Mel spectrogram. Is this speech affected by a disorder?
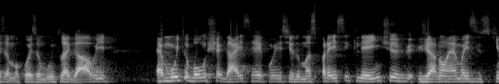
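No.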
